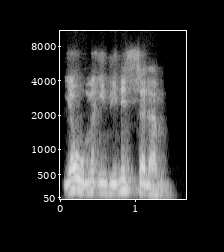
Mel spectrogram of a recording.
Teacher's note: Maka macam mana cara membacanya? Yaitu sukun yang pertama itu dibariskan bawah, dibariskan kasrah menjadi yauma idzinis salam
